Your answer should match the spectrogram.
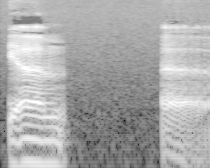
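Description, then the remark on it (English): Two loud, buzzy fart noises made with the mouth, a half-second blurt, then a short pause and a second, rattling blast that cuts off abruptly. “I just like a fart noise.”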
